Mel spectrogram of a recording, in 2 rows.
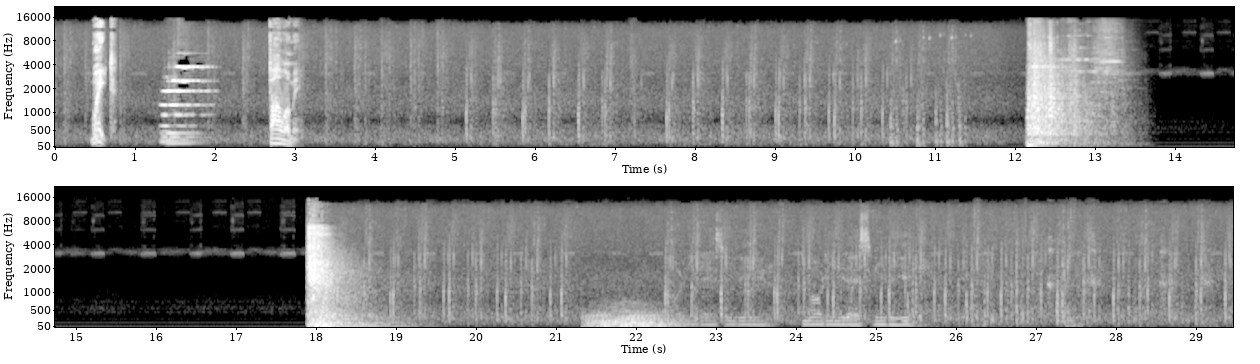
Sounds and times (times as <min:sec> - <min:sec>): Run: 0:00.0 - 0:01.4, 0:02.0 - 0:12.0, 0:18.6 - 0:21.4, 0:22.2 - 0:29.4
Speech: 0:00.4 - 0:00.8, 0:02.7 - 0:03.2, 0:22.6 - 0:25.6.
